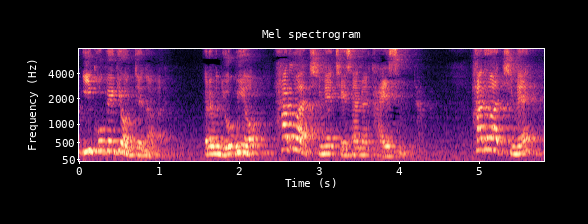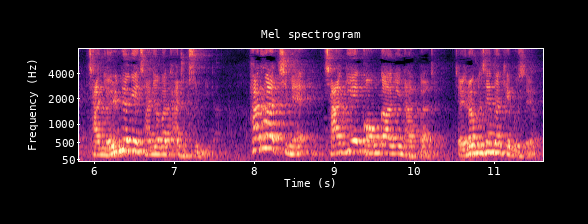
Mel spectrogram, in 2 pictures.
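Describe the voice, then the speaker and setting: High-voiced, lively male preacher in an echoey church. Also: distant mic, slight background noise. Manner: animated preaching with rhetorical questions to the congregation; bursts into loud emphatic peaks. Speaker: pastor. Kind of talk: sermon. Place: church sanctuary. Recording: echoey hall, mic from afar.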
